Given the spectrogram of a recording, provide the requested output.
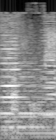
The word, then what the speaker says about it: Athos: And Oliver Reed, of course, is very much in demand because he's starring in The Three Musketeers, playing the role of Athos. That is the French pronunciation.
